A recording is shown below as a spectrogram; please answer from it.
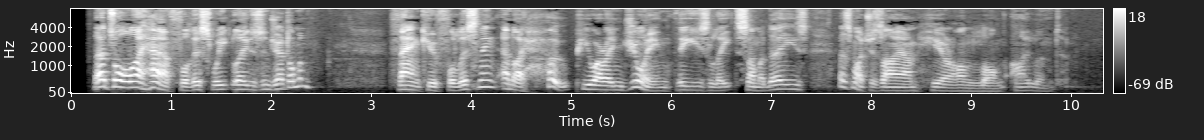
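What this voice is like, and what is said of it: English accent. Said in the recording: “you can tell by the accent, I'm an immigrant myself ... I come from England”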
